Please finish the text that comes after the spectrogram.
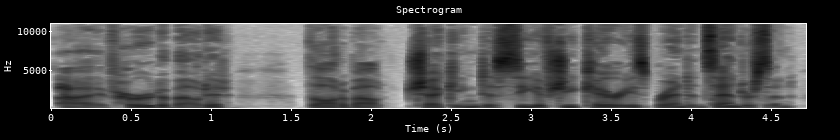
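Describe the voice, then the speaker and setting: A husky, gravelly young man, put on by a woman narrator, who keeps his answers short and dry. He sounds guarded and evasive, with his words dropped into a close, dead-dry audiobook recording. The voice sits a little lower than the narrator's own. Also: big pitch swings, normal speed, a little mellow, dry recording, exaggerated voice. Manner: dry, clipped, deflecting small talk. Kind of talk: audiobook character voice.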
